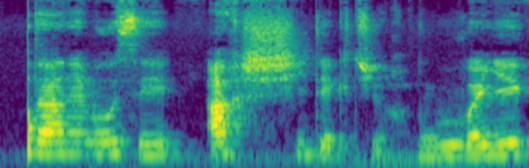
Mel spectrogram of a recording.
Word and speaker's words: architecture: Le dernier mot, c'est architecture. Donc vous voyez, comme chimie, le CH va se prononcer ch.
